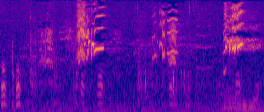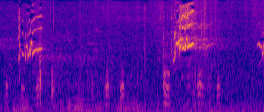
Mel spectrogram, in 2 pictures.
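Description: Rainbow lorikeets give harsh, shrill screeches in short bursts, about one a second at first, over low murmuring voices.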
